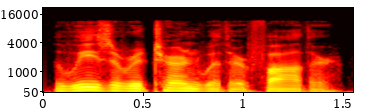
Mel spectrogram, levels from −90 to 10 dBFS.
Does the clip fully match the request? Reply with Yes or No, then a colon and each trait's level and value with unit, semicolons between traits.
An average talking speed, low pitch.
Yes: average, 195 wpm; low, 100 Hz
